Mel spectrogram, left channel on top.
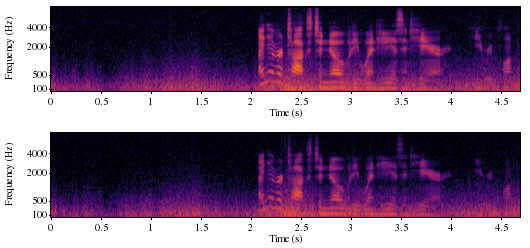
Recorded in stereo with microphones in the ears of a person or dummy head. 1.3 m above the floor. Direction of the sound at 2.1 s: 40° left (ahead or behind).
